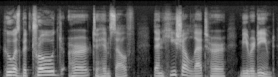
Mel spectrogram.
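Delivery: ordinary talk, nothing marked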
